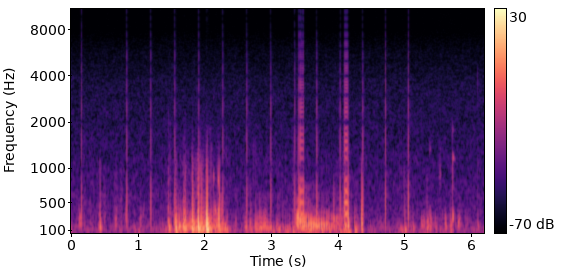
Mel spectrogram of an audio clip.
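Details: Loud gurgling and bubbling stomach rumbles with crackly popping, recorded close to the belly: active borborygmi while eating a burger and fish fries, with upset digestion.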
